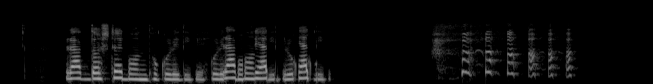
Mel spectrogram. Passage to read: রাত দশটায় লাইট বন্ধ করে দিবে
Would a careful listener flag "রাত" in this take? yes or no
no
